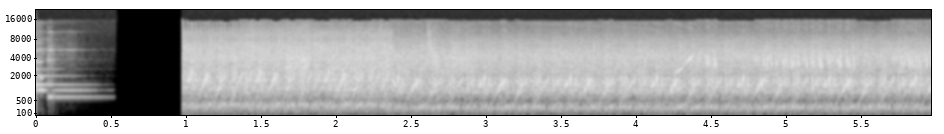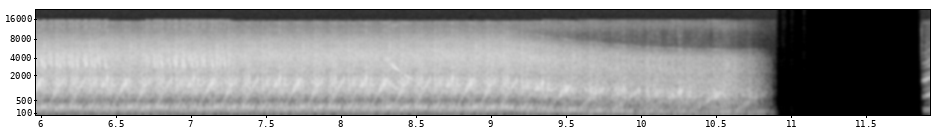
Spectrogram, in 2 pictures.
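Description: A small flying machine's engine roars steadily, then sputters and dies away.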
